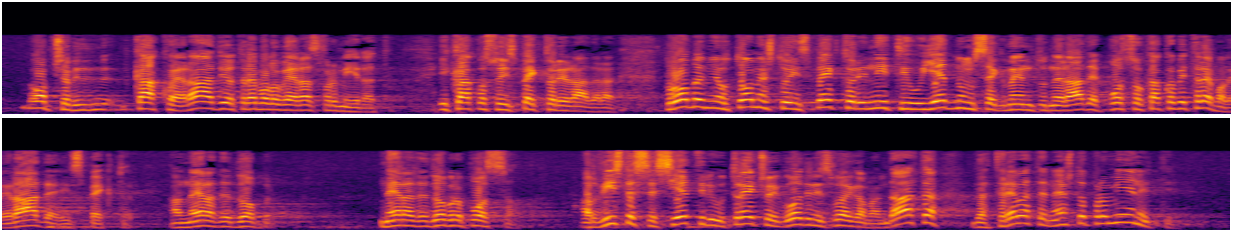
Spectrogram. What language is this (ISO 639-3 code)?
hrv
